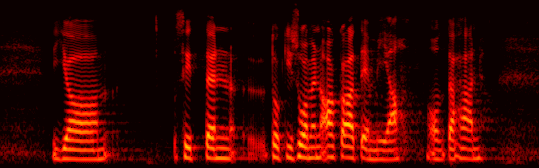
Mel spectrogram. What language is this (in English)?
Finnish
